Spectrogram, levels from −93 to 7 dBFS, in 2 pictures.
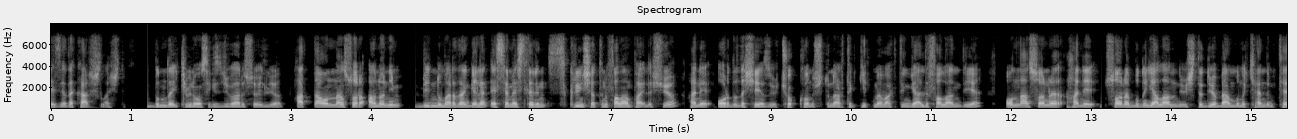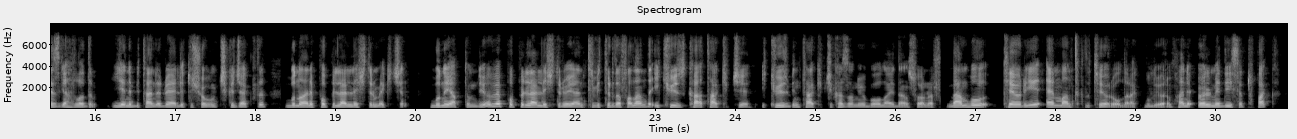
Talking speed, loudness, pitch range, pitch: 160 wpm, -29 LUFS, 115-140 Hz, 125 Hz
